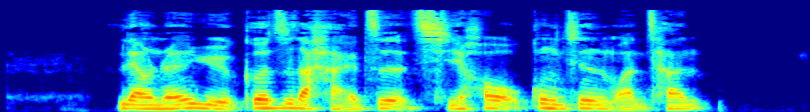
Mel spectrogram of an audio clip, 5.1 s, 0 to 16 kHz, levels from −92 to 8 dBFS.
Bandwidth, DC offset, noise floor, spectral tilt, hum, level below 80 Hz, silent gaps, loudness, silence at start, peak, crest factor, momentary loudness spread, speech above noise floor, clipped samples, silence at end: 11.5 kHz; under 0.1%; -77 dBFS; -5.5 dB/octave; none; -54 dBFS; none; -19 LUFS; 0.75 s; -4 dBFS; 16 dB; 8 LU; 58 dB; under 0.1%; 0.65 s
